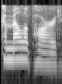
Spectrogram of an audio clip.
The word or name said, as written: camelopard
